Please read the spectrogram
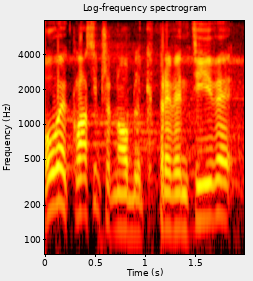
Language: Serbian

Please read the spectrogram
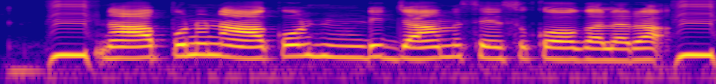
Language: Telugu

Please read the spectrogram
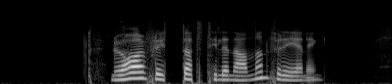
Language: Swedish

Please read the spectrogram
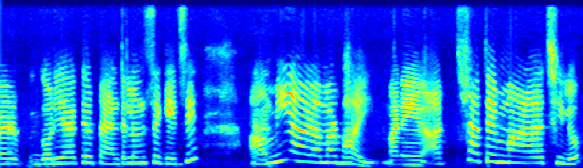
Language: Bangla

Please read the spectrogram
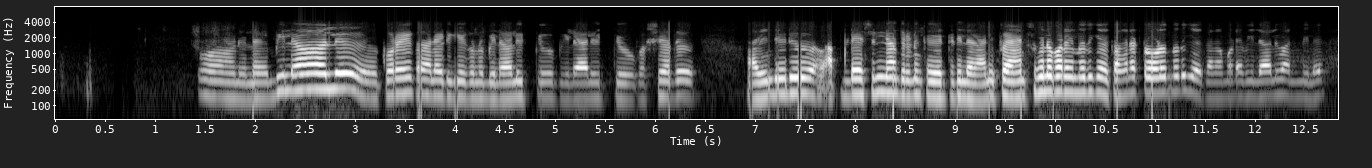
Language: Malayalam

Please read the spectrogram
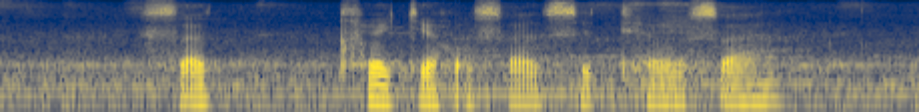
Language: Tswana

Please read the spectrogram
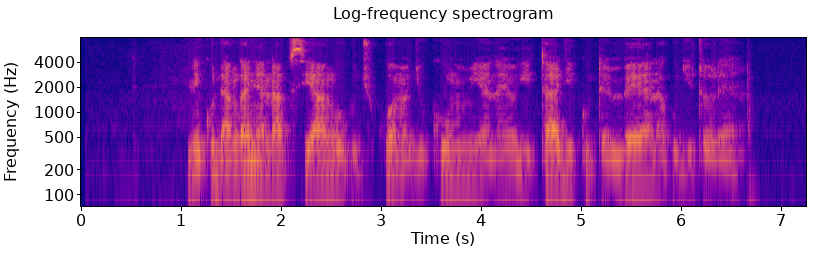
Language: Swahili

